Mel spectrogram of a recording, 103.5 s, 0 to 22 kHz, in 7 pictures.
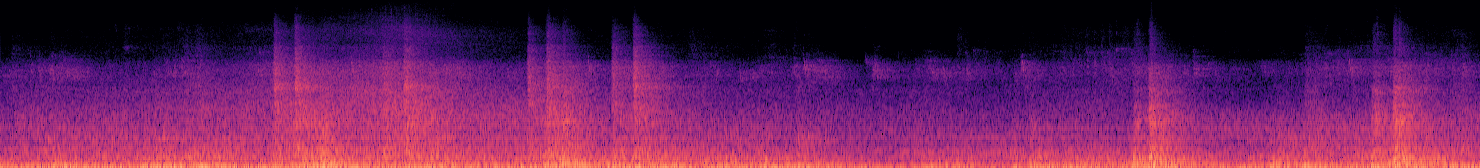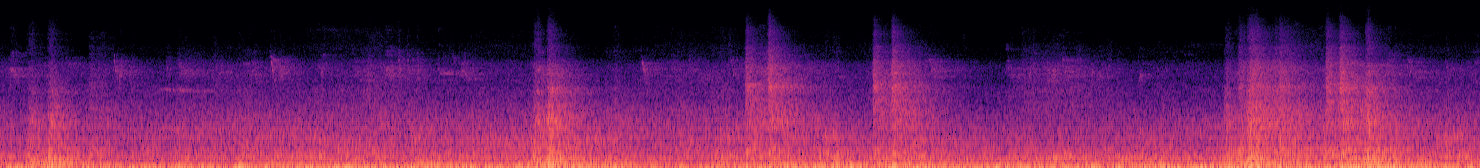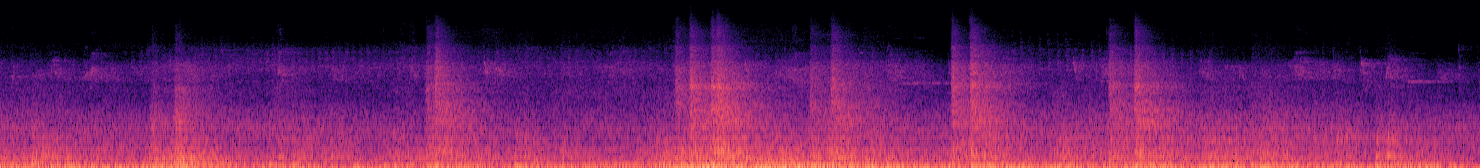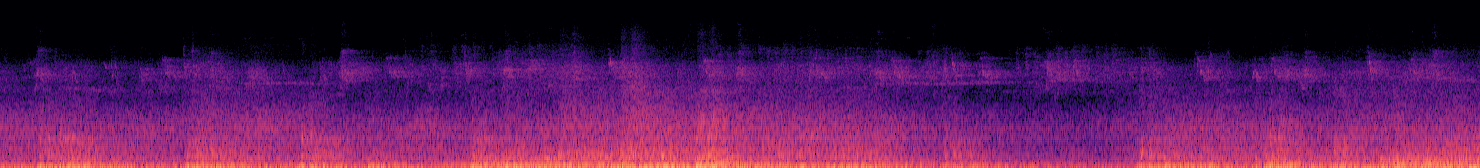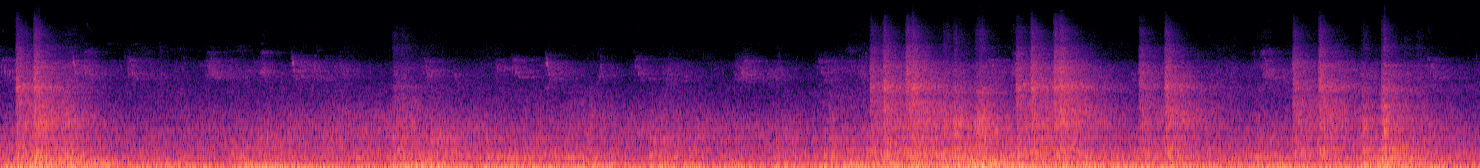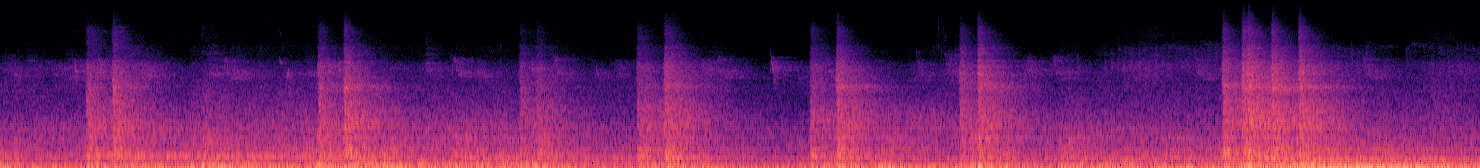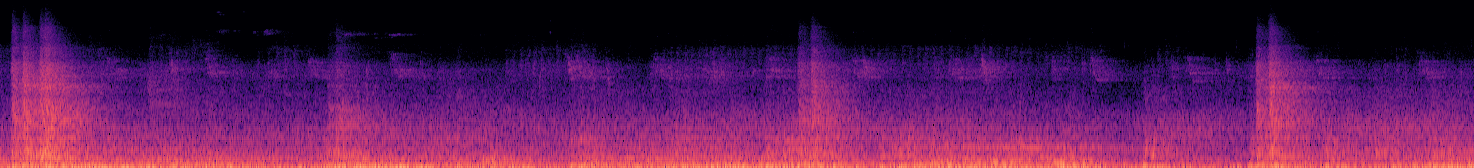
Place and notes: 縣道156, 鹿場里, Xiluo Township - Under the highway
Under the highway, Traffic sound, sound of birds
